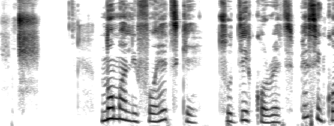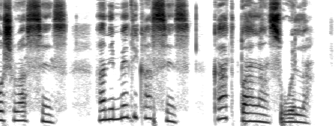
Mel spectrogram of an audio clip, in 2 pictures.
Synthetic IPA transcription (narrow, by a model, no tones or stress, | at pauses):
nɔmalifɔɛti̥ke | tʰudekɔɹɛk̚tpɛsĩnkɔt͡ʃɔɹalsɛ̃ns | ãnemɛdikalsɛ̃ns | katbalãnswɛla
